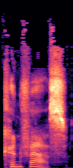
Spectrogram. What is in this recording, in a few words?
"confess", english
